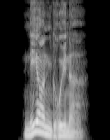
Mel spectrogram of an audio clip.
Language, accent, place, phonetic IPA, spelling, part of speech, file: German, Germany, Berlin, [ˈneːɔnˌɡʁyːnɐ], neongrüner, adjective, De-neongrüner.ogg
- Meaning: inflection of neongrün: 1. strong/mixed nominative masculine singular 2. strong genitive/dative feminine singular 3. strong genitive plural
